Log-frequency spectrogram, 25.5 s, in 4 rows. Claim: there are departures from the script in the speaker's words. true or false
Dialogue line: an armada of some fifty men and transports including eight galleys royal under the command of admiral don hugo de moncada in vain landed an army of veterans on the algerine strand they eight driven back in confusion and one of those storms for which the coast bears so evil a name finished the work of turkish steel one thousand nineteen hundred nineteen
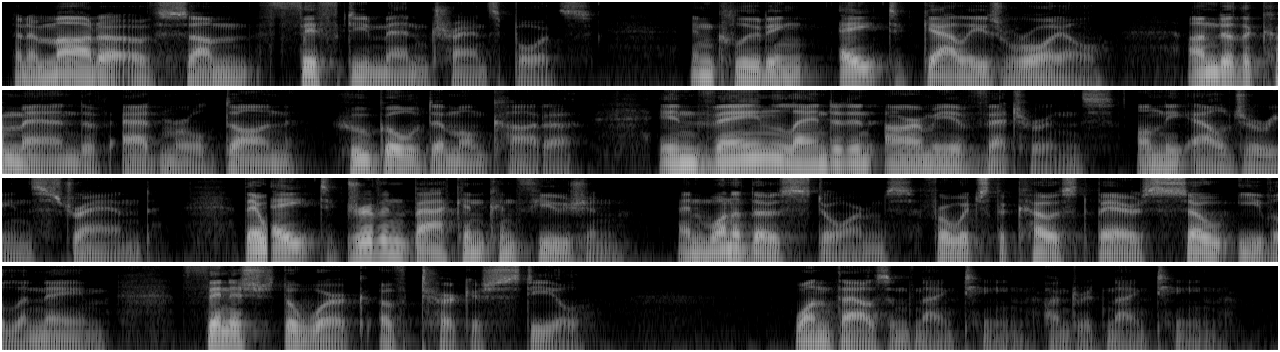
false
